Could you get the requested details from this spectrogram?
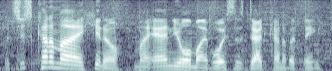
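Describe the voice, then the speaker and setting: This casual game commentary comes from a StarCraft caster and host whose mid-range voice sounds congested with a cold. Speaking at a quick pace over soft background music, he keeps up a chatty, joking patter and gets excited at the fights.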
